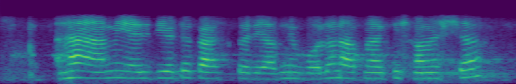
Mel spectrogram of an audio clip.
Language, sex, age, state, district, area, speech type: Bengali, female, 45-60, West Bengal, Birbhum, urban, conversation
